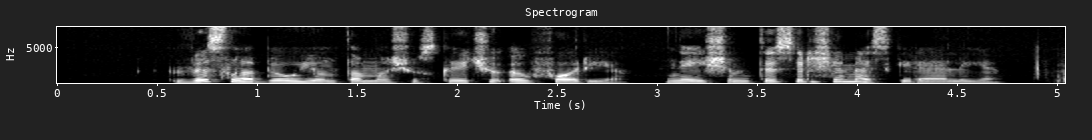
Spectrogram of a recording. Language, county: Lithuanian, Šiauliai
